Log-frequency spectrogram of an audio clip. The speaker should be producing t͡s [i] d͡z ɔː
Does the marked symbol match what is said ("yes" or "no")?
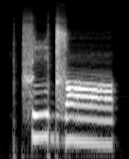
yes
